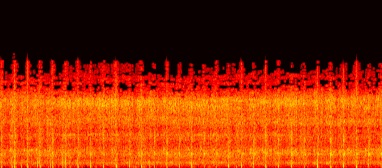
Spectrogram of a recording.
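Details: Chevy Nova engine running, sharp rapid metallic ticks about three a second, appearing after a drive around the block; owner suspects a stuck lifter.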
